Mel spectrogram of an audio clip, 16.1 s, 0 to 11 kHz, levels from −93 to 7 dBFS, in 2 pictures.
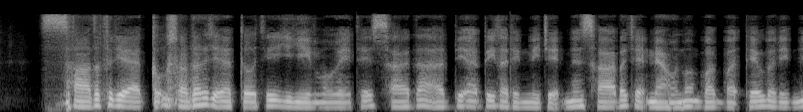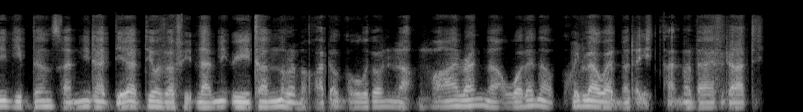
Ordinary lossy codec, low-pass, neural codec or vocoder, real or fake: AAC, 32 kbps; 7.2 kHz; codec, 16 kHz, 0.5 kbps, FunCodec, trained on Chinese and English, 25 frames a second; fake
